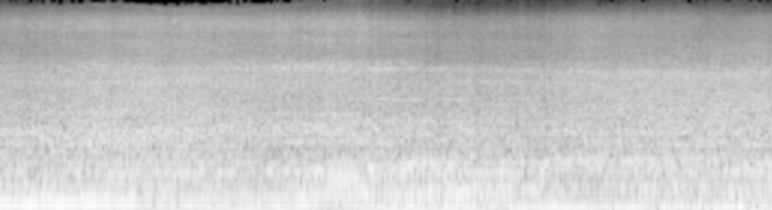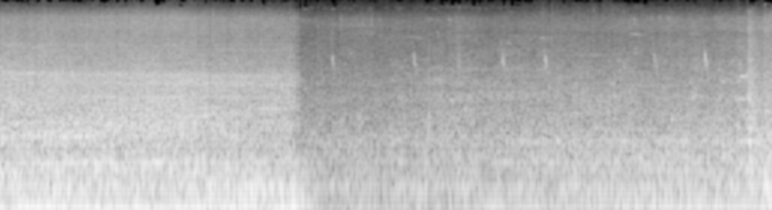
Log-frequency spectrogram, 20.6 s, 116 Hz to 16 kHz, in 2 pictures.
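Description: Diesel engine of a Hino 500 truck passing close by and pulling away: a loud, deep, steady engine note over tyre and road noise. About two-thirds of the way through it cuts off abruptly to quieter traffic noise, and another truck's engine grows louder near the end.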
